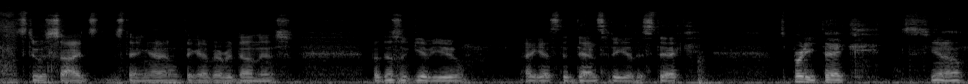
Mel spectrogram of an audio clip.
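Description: A man with a very deep, low voice and vocal fry speaks with long, frequent pauses over light background noise. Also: ordinary pitch variation, moderate pace. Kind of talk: casual vlog chat. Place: garage. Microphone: phone near.

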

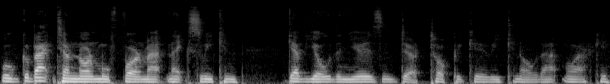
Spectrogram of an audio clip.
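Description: In a dark, mellow tone, a man speaks with monotone, flat intonation, the sound dry and close with no echo. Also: medium pitch for a man, fairly quick pace. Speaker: gaming podcast host. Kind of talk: casual chat.

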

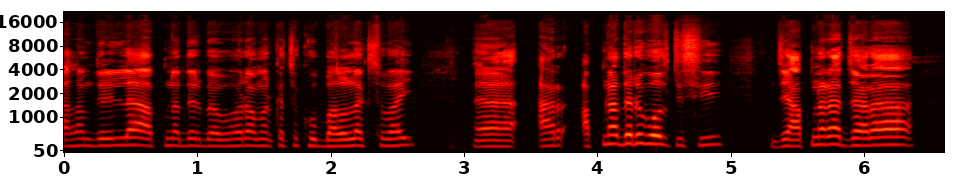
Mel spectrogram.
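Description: A man speaks in a high, monotone voice with flat intonation on a very clean recording against a silent background. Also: dry, close sound with no echo. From Magura district, Bangladesh. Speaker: building contractor. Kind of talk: customer testimonial. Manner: halting.

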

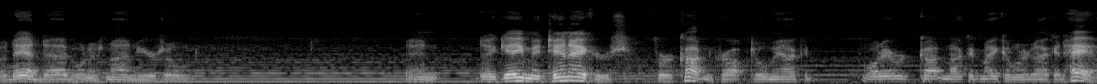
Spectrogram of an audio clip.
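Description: A man with an American accent speaks fairly slowly, pausing long and often. Clear music plays in the background. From Oklahoma. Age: 80s+. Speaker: farmer. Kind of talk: interview answer. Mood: calm storytelling. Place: home room.

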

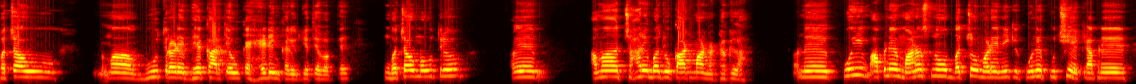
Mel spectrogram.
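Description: A male speaker, high-pitched, his pitch varying in an ordinary way. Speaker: newspaper editor. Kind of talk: interview. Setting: editor's cabin in office. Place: office. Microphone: lapel.

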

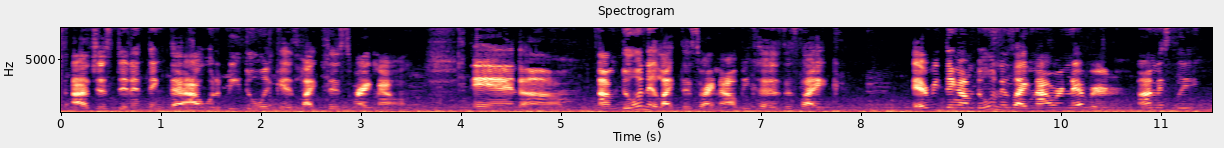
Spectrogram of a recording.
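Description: The speech comes at a fairly slow pace with a dry sound without echo, under loud background noise. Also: woman. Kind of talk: casual vlog chat. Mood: grateful, reflective. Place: car. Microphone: phone near.

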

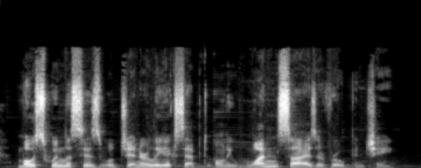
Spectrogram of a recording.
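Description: A man's voice at a moderate pace with ordinary pitch variation, faint music in the background. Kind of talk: tutorial. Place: shop.

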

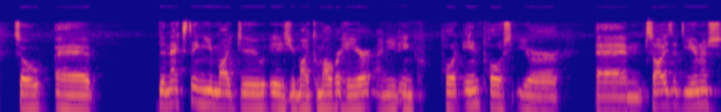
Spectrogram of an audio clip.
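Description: Speaking very slowly in an Irish accent, a man uses a dark, mellow tone with fairly even intonation. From Ireland. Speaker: real estate agent. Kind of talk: tutorial. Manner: hesitant with fillers. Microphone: webcam.

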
